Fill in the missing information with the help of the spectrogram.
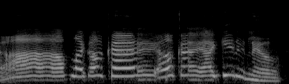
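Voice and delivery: acted-out epiphany. Recalling an epiphany about old lessons, mock sudden realization. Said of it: "I had an epiphany".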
